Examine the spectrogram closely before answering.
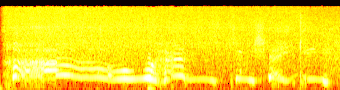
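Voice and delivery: very high, breathless, shaky crying out; a hammy dying gasp; hammed-up panic. Acted collapse, regeneration.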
